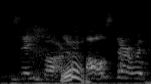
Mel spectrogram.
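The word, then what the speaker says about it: Xigbar: Half the Organization 13 members start with an X and are pronounced Z. Yeah. Zemnis, Zaldin, Zigbar.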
